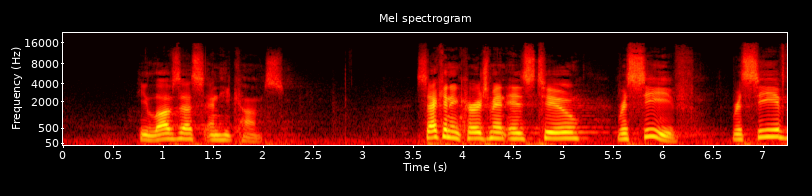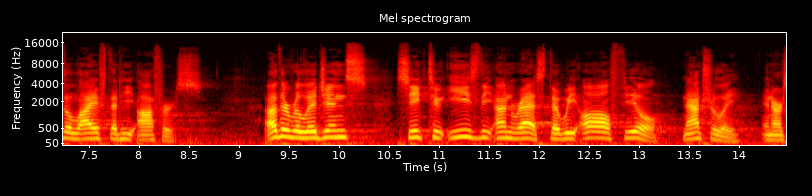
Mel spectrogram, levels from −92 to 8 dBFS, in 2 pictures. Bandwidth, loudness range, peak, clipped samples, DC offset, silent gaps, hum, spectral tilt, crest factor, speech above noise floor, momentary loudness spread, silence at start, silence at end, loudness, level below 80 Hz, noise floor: 16 kHz; 4 LU; -4 dBFS; under 0.1%; under 0.1%; none; none; -5 dB/octave; 20 dB; 37 dB; 17 LU; 0.75 s; 0 s; -23 LUFS; -52 dBFS; -60 dBFS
